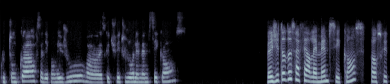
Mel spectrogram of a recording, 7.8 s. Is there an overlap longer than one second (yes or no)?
no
